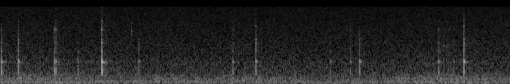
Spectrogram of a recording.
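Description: Fingertips and nails tap and scratch a small bamboo wooden box held in the hands. About six distinct, short, crisp taps stand out, each with a light hollow ring around 1 kHz that fades almost at once. Soft scratching fills the gaps, over a low, quiet rumble.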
